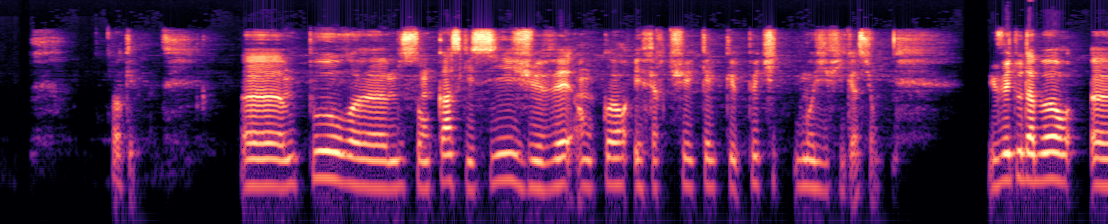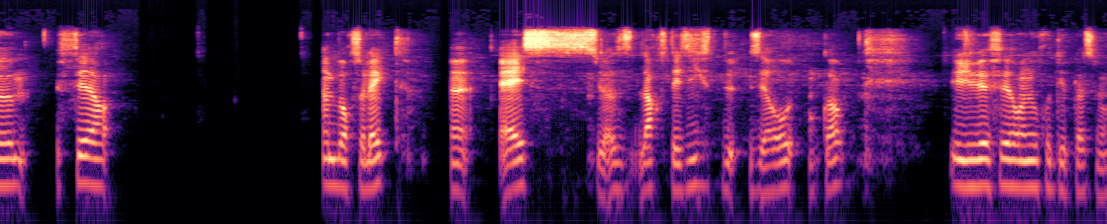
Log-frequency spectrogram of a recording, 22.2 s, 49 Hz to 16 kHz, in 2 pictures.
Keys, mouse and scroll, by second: 1.9-2.6 ctrl+scroll up 2, 2.6-3.2 scroll up 1, 3.5-4.4 ctrl+scroll down 2, 4.9-5.7 scroll up 3, 5.7 z, 6.5 right click, 8.5 right click, 11.9 b, 16.7 s, 20.5-22.1 drag.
